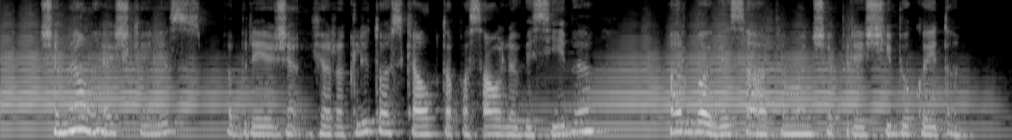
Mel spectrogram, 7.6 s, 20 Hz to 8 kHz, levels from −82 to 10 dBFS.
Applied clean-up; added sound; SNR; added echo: none; Brass instrument; 5 dB; none.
